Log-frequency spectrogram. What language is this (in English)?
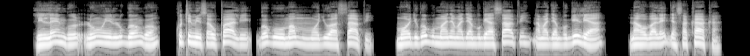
Matengo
